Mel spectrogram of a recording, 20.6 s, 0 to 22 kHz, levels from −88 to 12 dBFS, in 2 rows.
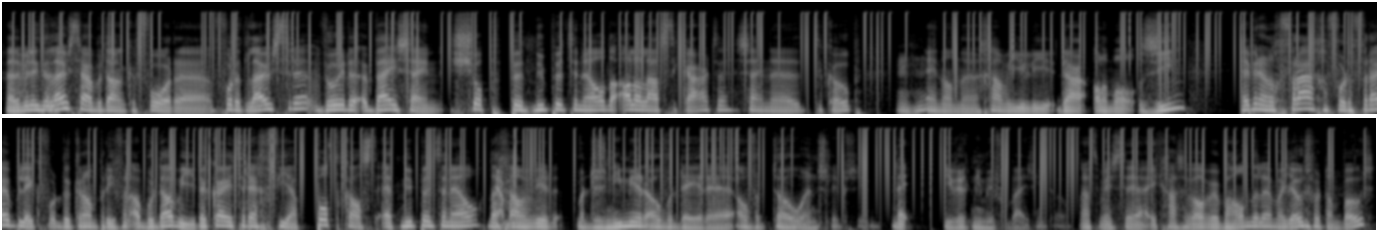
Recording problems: crackle, like an old record; loud; 5 dB below the speech

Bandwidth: 14.5 kHz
